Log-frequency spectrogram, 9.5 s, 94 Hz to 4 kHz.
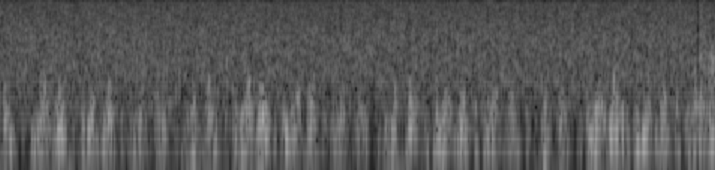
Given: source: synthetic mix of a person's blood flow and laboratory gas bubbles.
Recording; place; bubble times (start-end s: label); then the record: Doppler ultrasound of blood flow; precordium
8.16-8.35 s: bubbles
9.15-9.55 s: bubbles
From the record:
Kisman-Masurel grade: 223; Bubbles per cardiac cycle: several, 3 to 8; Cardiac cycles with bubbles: 10 to 50%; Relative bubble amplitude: loud (0.450 to 0.775); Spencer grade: 2 (many but less than half of the cardiac periods contain bubble signals, singularly or in groups); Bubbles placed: anywhere in the cardiac cycle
